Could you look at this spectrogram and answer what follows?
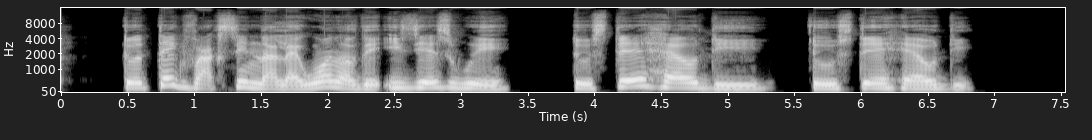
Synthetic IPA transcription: totekvaksĩnalaɪkwɔ̃nɔfdeʔiziɛs̬twe | tosteɦɛldi | tosteɦɛldi

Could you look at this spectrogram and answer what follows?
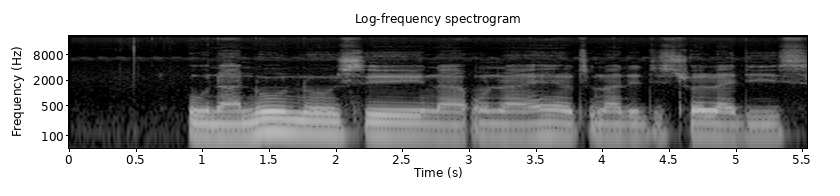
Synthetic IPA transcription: ʊnanunosɪnaʔʊnaɦɛltʊnadɪdɪstɾeladisi̥

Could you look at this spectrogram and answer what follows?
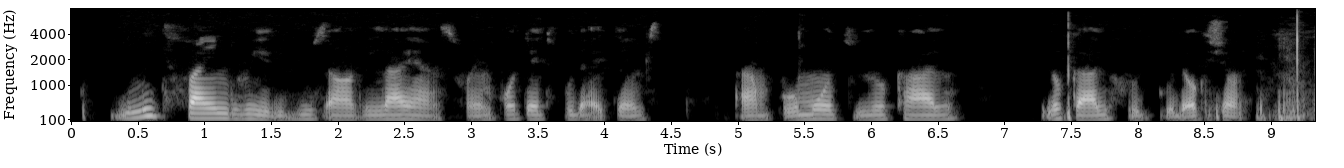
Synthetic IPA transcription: winidttu̥fãɪ̃ndweɹidjusa̰waɹilajãnsfɔĩmpɔtɛ̃dfuda̰ɪtɛ̃ms | ʔã̰npɹomotlokal | lokalfud̚pɹɔdɔkʃɔ̰̃n

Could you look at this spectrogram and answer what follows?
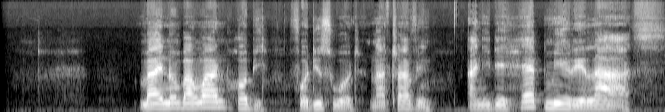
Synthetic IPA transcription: maɪnɔ̃mbawãnhɔbi | fɔdiswɔdnatɹavlĩn | ãnidehɛlpmiɾilaks

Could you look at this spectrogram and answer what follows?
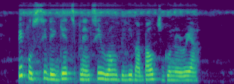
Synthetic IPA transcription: piplsideɡɛtplɛ̃ntʰiɹɔ̃ŋbilivabaʊtɡonoɹia

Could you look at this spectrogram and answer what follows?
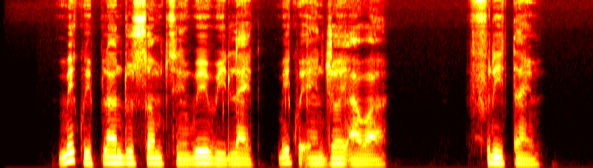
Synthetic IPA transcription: mekwiplãndusɔ̃mtɪ̃ŋwewilaɪk | mekwiɛ̃nd͡ʒɔɪawa | fɾitãɪ̃m

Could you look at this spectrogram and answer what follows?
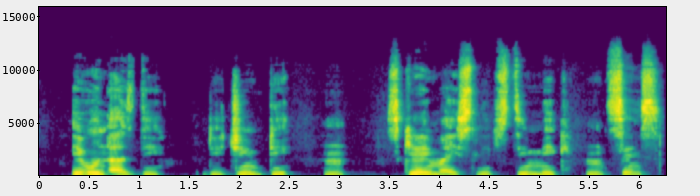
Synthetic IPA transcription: ivə̃nʔasdi | ded͡ʒĩmde | h̩ | skɛɹĩmaɪslipsstilmekh̩sɛ̃ns

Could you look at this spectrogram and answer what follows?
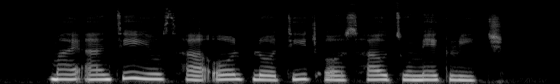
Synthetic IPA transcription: majʔãntʰijushəʔɔlplɔtʰit͡ʃwɔshawtʰumekɹit͡ʃ

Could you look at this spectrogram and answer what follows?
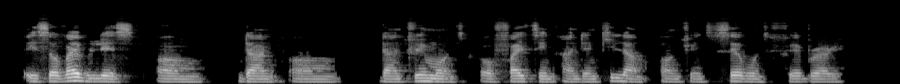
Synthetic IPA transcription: isɔvaɪvlɛs | m | dãnm | dãntɹimɔ̃nθɔvfaɪtʰĩnãndɛ̃nkʰilãmɔ̃ntʰwɛ̃nti̥sɛvɔ̃nθfɛbɹuaɹi

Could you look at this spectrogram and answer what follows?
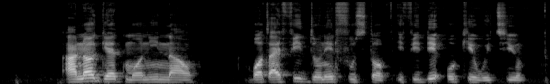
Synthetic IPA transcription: ʔa̰ɪnɔɡɛtmɔninaʊ | bɔtaɪfidonetfustɔpifjideʔokʰewitju

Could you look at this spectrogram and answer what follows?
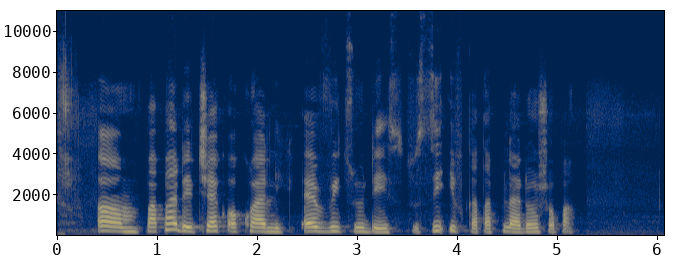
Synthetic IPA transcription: ãm̩papadet͡ʃɛkɔkʰɾalikɛvɹitʰudestusiʔifkatapiladõn̩ʃɔpa̰

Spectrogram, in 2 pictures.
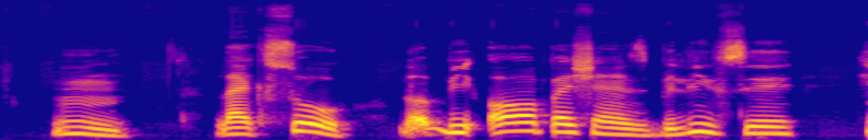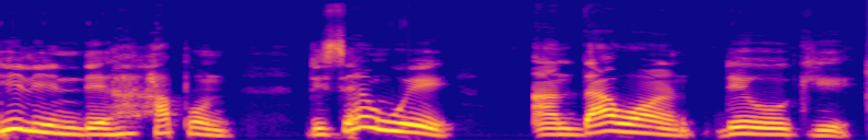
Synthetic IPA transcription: laɪkso | dobiʔɔlpɛʃɔ̃ns̬bilivse | hilĩndehapɔ̃n | disẽmwe | ãndawɔ̃ndeokʰe

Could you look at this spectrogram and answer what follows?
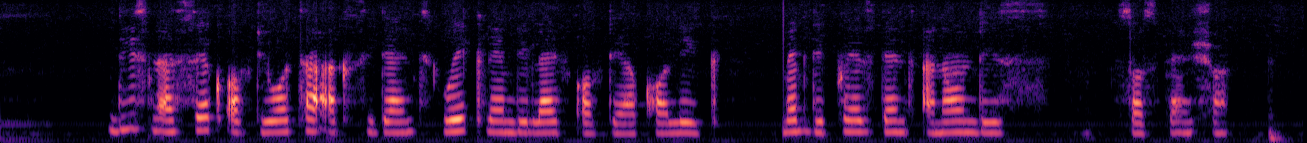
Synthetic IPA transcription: ðisnasɛkʰɔvdiwɔtʰə˞ʔa̰ksidɛ̃ntwikʰlẽmd̪əlaɪfɔvðɛkʰɔliɡ | med̚ðipʰɹɛzidɛ̃ntʰa̰nãʊ̃ndisː | əspʰɛ̃nʃɔ̃n

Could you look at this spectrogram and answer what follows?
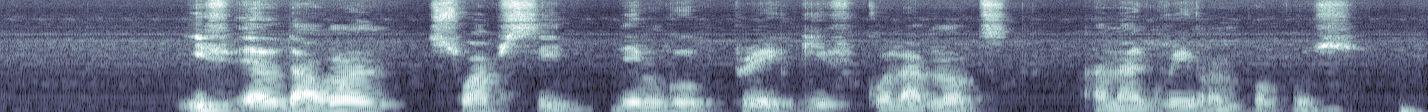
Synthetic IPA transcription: ifɛldawãnswapsit̚dɛ̃mɡopɹeɡivkɔlanɔt | ãnaɡɹiɔ̰̃npɔpos

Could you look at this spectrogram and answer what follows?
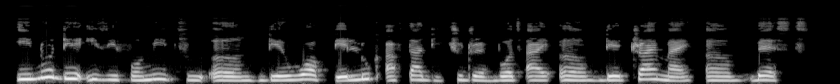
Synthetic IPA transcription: inodeʔizifɔmitʰuʔʌmdewɔk̚delukaftadit͡ʃidɹɛ̃nbɔtaɪamdetɹaɪmaɪʌmbɛst

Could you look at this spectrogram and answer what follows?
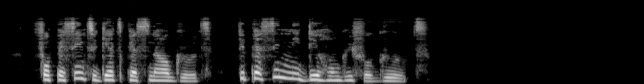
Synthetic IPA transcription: fɔpɛsə̃ntʰuɡɛtpʰɛsɔnalˠɡɹot | ðɨpʰɛsə̃nːid̚deɦɔ̃ŋɡɹifɔɡɹot

